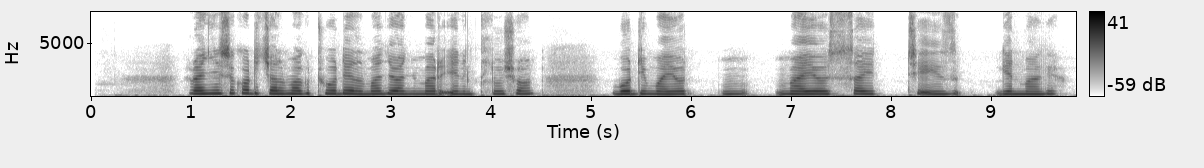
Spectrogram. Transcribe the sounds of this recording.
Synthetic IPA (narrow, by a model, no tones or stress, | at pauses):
ɾaɲisikɔdt͡ʃalmaɡtʰwodelmad͡ʒɔɲmaɾinkluʃɔn | bodi | majɔsaj | tʰiz | ɡɪnmaɡɛ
